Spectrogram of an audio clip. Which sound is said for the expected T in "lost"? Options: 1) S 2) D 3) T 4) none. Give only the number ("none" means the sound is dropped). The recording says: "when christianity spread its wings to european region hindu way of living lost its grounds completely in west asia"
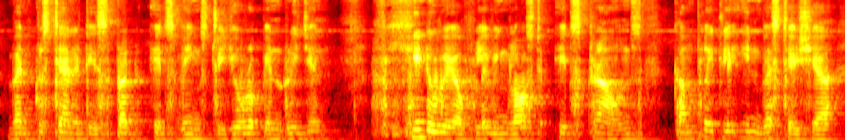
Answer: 3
